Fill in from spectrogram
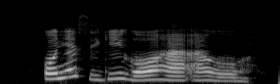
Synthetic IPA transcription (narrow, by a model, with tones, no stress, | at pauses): o˦ɲe˦si˨ɡɪ˦ɣɔ˨˦ɔ˦ɦa˦a˦ɦʊ˨˦ʊ˨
